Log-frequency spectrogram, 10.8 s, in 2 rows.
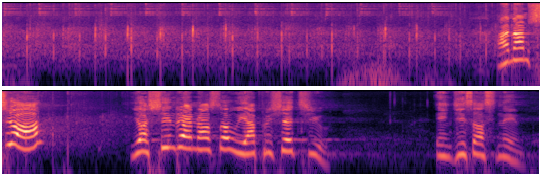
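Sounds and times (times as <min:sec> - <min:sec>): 
crowd clapping in rhythm: 0:00.0 - 0:07.4
speech: 0:05.0 - 0:05.8, 0:06.7 - 0:08.7, 0:09.7 - 0:10.6.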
